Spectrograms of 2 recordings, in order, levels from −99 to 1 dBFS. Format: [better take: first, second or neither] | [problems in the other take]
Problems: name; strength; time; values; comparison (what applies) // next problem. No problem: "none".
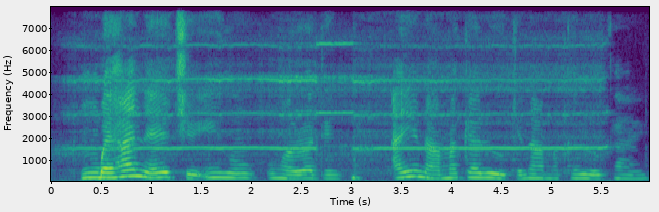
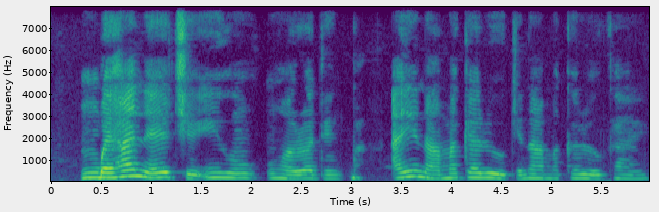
second | background sound (Bowed string instrument); 10 dB below the speech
